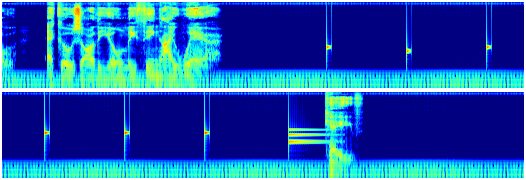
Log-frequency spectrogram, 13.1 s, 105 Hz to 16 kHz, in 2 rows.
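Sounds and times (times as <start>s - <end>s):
low electronic hum: 0.0s - 13.0s
countdown timer beeps: 10.1s - 10.8s.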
